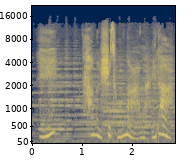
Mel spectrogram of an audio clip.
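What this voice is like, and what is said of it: Quiet, whispered question. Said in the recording (Chinese): “小声地问”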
